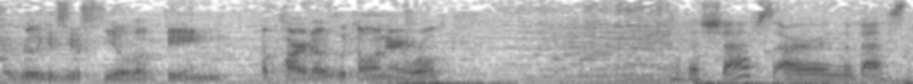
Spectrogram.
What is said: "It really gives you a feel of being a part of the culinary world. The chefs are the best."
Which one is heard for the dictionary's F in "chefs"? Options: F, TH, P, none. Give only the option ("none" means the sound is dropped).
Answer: F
